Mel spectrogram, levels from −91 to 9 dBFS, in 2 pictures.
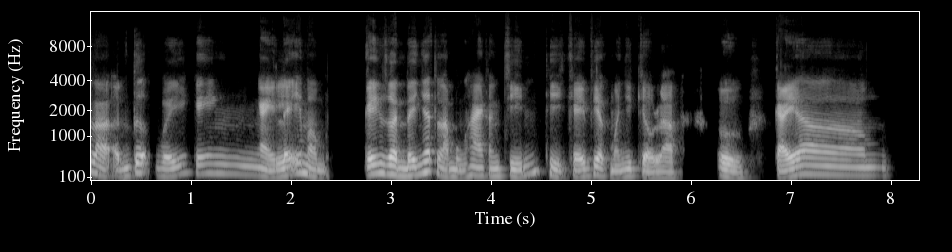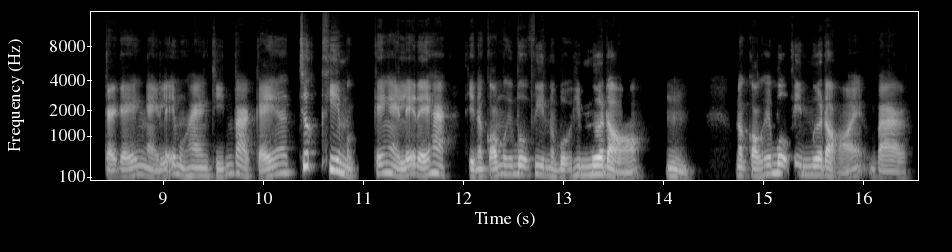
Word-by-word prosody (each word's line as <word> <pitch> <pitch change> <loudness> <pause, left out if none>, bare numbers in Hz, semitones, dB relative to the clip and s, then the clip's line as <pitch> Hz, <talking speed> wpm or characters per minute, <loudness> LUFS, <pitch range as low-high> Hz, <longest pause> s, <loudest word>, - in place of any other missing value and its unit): là - - +2
ấn 120 - -4
tượng 165 +3 +1
với 120 +7 -3
cái 155 +1 -4
ngày 140 -8 -1
lễ 125 +9 +2
mà 155 -10 -2 0.5
cái 145 - +6
gần 145 -6 +5
đây 130 +2 +3
nhất 185 +6 +1
là 110 - 0
2/9 115 - -2
thì 110 -7 -4
cái 105 +1 +1
việc 115 - -1
mà 95 - -4
như, 115 +3 -3
kiểu 90 - +1
là, 90 -1 -2 0.4
ừ, 115 - 0 0.5
cái, - - +7
ơ, 140 -3 -1 0.7
cái 100 -1 +2
cái 115 +4 -1
ngày 130 -8 -4
lễ 115 +7 -1
2/9 125 -1 -3
và 155 - +3
cái 155 +7 0
trước 270 0 +4
khi 210 -4 +3
mà 145 - -1 0.2
cái 155 - 0
ngày 155 -8 +1
lễ - - +4
đấy - - +4
ha, - - +2 0.2
thì 115 - +2
nó 115 - 0
có 115 - +3
một 150 - -4
cái 145 - -4
bộ 145 -2 +1
phim 140 -3 -3
là 115 - -4
bộ 110 0 -2
phim 135 0 -5
Mưa 145 +1 +10
Đỏ, 90 -11 +3 0.2
ừm, 105 -7 -3 0.5
nó 130 - -1
có 115 -1 +1
cái 150 - 0
bộ 160 +1 +3
phim 140 -3 -6
Mưa 140 0 +3
Đỏ 95 -10 +2
ấy - - -4
và 95 -2 +1
130 Hz, 220 wpm, -23 LUFS, 115-150 Hz, 0.7 s, Mưa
